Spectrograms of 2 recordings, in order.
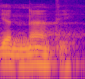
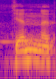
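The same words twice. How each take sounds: First: The n sound is held long. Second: The n sound is held short. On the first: It refers to several paradises. The speaker calls it wrong. "bukan jannati" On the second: It refers to one paradise. The speaker calls it right. "Nunnya enggak panjang"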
